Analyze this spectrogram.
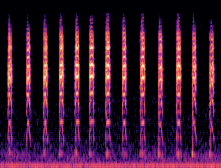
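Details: Female common kestrel guarding her nest box and egg from a male barn owl, both wild birds. Piercing, strident calls repeat every third of a second in a steady, even series over a faint low hum.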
